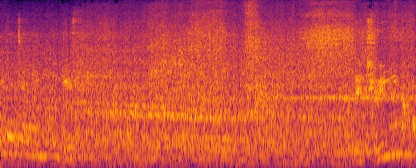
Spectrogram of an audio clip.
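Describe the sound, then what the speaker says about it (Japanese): An Osaka Metro Sakaisuji Line train pulls into Ebisucho underground station with a loud, continuous rumble, rolling wheel clatter and rising and falling squeals and tones. A platform announcement voice runs underneath throughout. "到着の電車は動物園前方面天下茶屋行きです。"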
